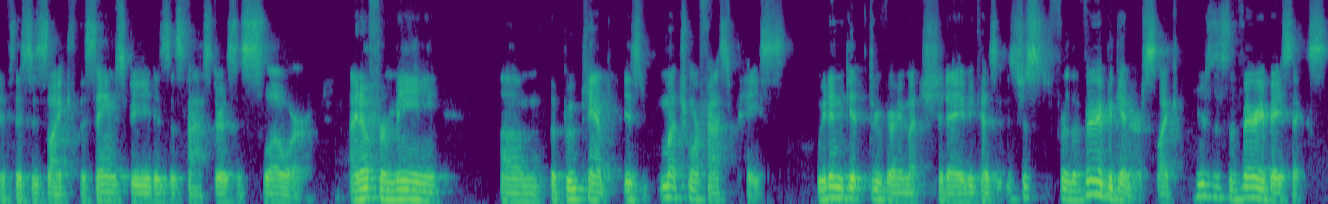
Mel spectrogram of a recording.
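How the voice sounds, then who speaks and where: Ordinary pitch variation in a somewhat breathy voice. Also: man, fairly low pitch for a man. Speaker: coding instructor. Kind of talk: online class Q&A. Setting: live online class. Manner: fast talker.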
